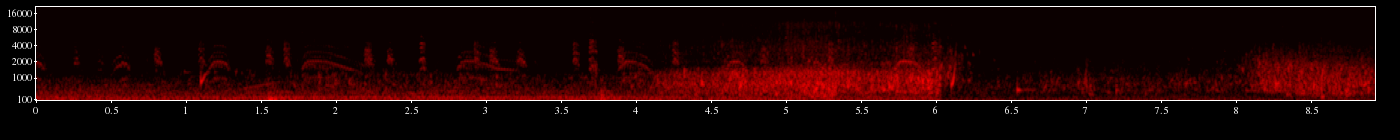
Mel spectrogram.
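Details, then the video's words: Common eider calls: a run of short, arched, harmonic notes in the first half, then broadband rushing noise and wind or water that drowns the birds. "Æðarfugl - Eider"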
